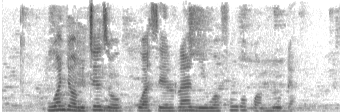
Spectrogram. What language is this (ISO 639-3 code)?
swa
